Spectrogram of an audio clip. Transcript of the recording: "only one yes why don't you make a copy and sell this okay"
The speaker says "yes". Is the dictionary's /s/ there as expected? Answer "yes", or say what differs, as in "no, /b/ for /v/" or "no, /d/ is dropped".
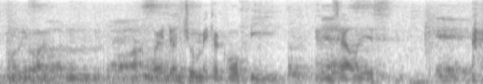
no, /s/ is dropped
